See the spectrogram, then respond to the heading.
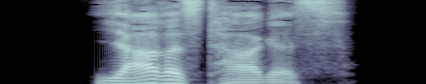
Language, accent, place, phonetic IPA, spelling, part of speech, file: German, Germany, Berlin, [ˈjaːʁəsˌtaːɡəs], Jahrestages, noun, De-Jahrestages.ogg
- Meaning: genitive of Jahrestag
